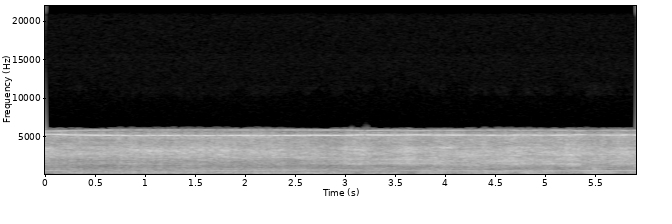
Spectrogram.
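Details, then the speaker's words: Hoover vacuum cleaner running: steady, very loud rushing roar like a jet engine, with a thin whine on top that holds its pitch; the motor is just loud, with no knock or grind. "I think we've got one of the loudest Hoovers on Earth sounds like a jet engine here we go"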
